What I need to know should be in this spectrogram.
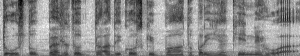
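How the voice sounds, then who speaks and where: A man narrating a scripted horror story in a steady, measured way. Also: mid-range voice, faint music behind.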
